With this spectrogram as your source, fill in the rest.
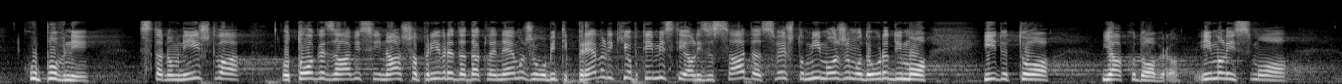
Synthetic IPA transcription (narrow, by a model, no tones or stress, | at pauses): kupoʋni | st̪ano̞ʋniːʃt̪ʋaod̪̚t̪o̞ɡazaːʋisinaʃapɾiʋɾe̞d̪ad̪akle̞nemo̞ʒemobit̪ipɾeʋelikiopt̪imist̪ializasad̪asʋe̞ʂt̪o̞miːmo̞ʒemod̪auɾad̪imo̞ | id̪e̞t̪o̞ː | jaːko̞d̪o̞bɾo̰imalismo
